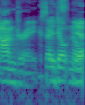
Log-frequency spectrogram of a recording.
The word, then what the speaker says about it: Andrzej: Anything I need to know about pronouncing this guy's first name? I've just been saying I've been saying Andre cuz I don't know how to say.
